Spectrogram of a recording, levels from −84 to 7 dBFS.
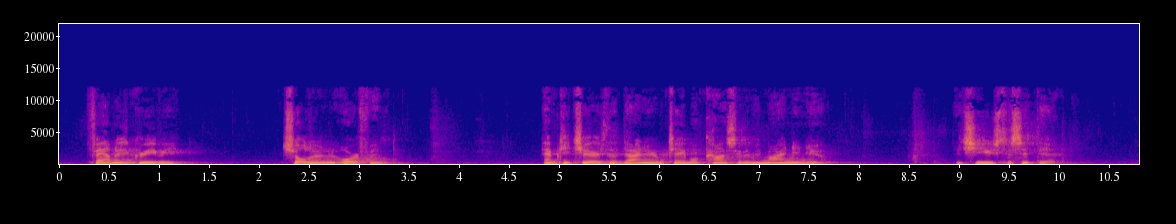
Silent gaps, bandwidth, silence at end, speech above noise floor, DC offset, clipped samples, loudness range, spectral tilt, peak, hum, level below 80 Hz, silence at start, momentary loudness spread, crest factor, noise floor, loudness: none; 12.5 kHz; 0.75 s; 36 dB; under 0.1%; under 0.1%; 4 LU; -5.5 dB/octave; -6 dBFS; none; -62 dBFS; 0.3 s; 10 LU; 20 dB; -59 dBFS; -25 LUFS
